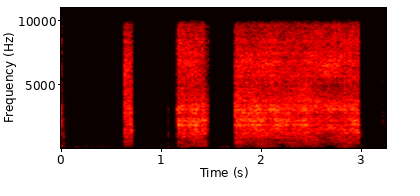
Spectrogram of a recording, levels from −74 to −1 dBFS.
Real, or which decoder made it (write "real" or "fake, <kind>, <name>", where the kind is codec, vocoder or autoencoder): fake, codec, DAC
